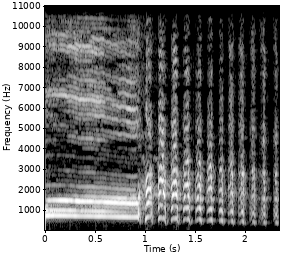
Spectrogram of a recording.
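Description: A high-pitched human scream held for about a second, then a burst of rapid laughter.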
